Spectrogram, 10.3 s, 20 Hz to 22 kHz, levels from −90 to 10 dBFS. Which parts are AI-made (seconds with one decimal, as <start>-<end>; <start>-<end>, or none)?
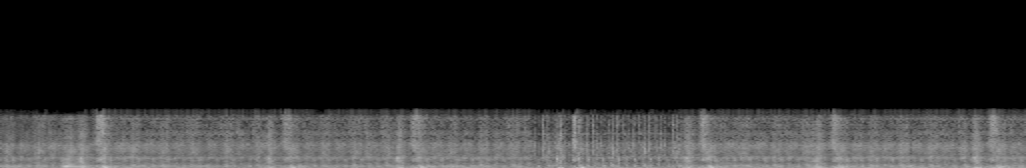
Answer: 0.0-5.3; 6.8-10.3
